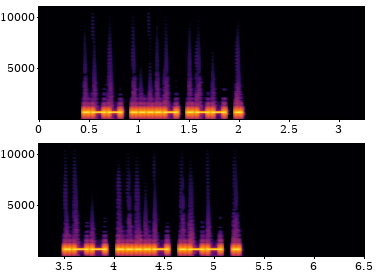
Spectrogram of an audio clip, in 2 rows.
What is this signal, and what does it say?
Morse code, heard as a keyed tone, about 28 wpm, 700 Hz. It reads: W4WE W4WE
